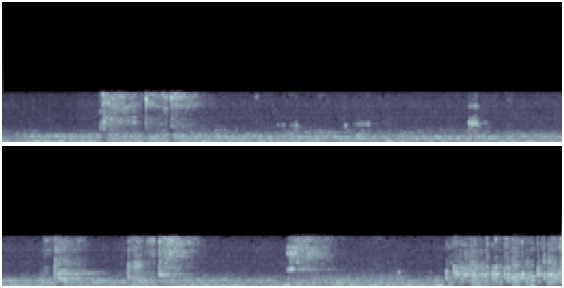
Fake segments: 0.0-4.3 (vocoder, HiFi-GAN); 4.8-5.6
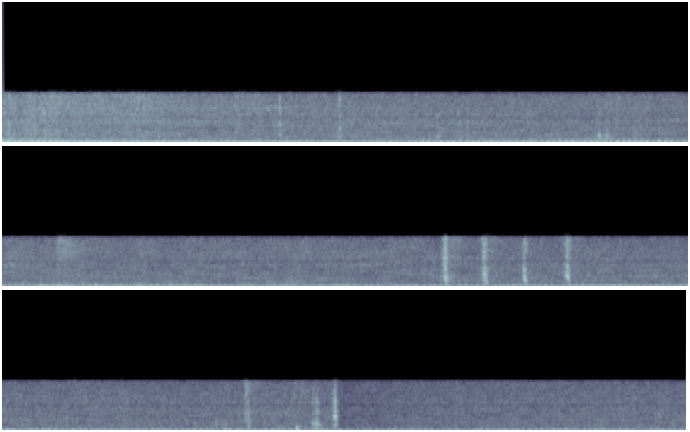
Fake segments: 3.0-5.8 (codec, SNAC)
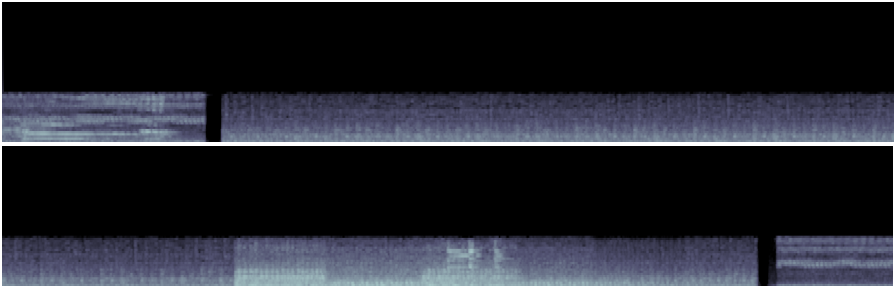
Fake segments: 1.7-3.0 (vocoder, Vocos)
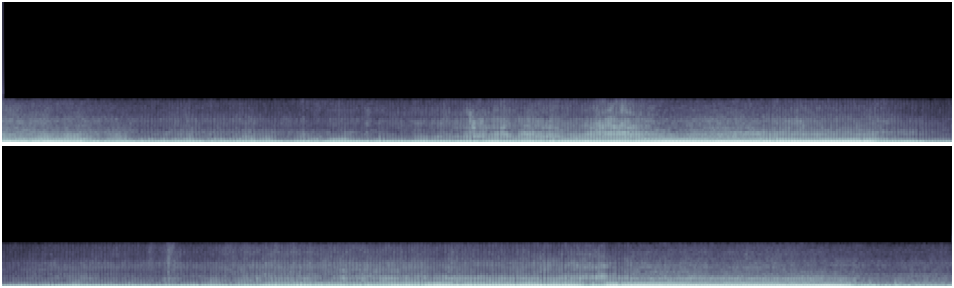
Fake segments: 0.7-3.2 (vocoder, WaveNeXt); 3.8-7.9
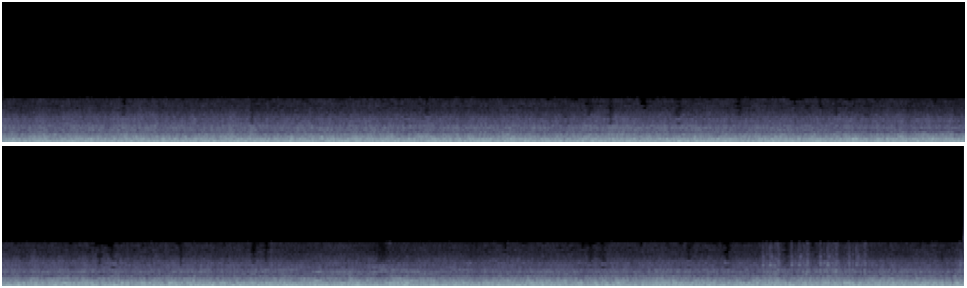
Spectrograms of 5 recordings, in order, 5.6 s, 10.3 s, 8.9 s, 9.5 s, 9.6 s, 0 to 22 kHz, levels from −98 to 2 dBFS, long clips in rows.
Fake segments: 6.2-7.2 (codec, SNAC)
